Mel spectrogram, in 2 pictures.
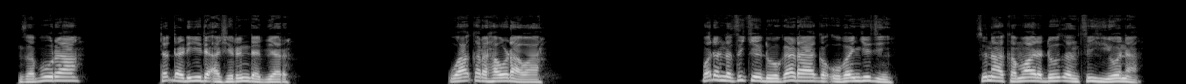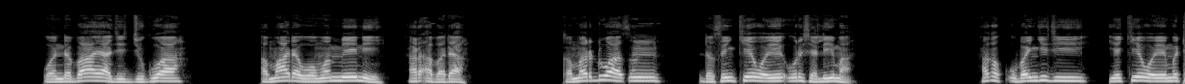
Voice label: hausa bible drama, psalms; hausa bsn nt drama

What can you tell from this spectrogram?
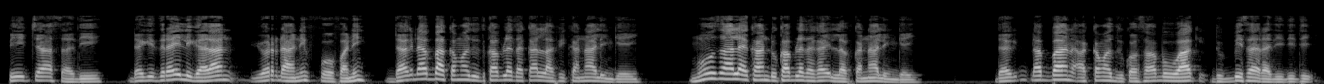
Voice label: afan munyoyaya

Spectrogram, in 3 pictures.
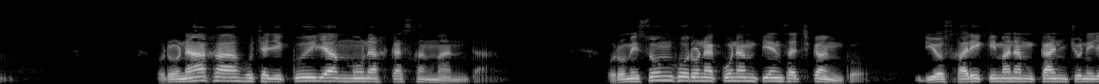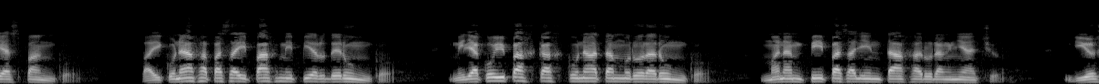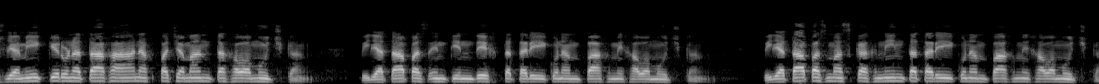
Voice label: salmos, quechua ayacucho

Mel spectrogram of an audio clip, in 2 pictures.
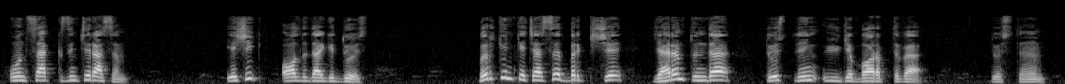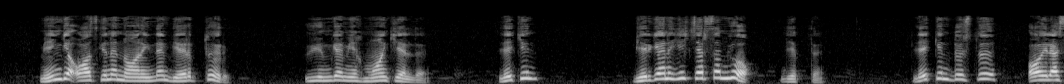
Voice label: uzbek northern

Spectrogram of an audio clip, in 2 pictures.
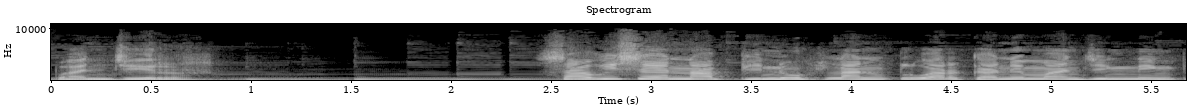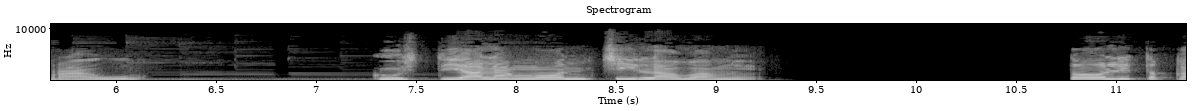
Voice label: good news jawa indramayu, javanese bible

